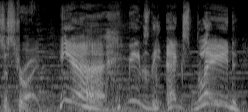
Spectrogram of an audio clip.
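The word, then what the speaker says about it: χ-blade: yeah it means the x-blade it's just pronounced like keyblade even though it's just one keyblade ah the series is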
